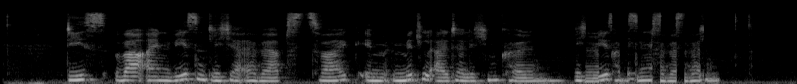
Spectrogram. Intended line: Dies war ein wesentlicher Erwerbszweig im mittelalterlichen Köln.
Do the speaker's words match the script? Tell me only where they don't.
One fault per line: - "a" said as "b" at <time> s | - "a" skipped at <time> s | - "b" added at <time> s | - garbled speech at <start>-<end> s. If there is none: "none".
- garbled speech at 5.7-7.2 s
